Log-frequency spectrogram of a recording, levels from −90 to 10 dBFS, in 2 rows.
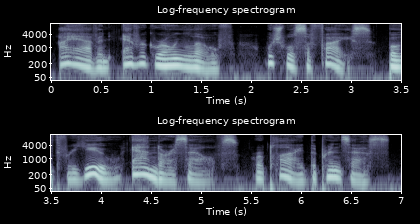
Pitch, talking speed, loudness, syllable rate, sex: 145 Hz, 145 wpm, -17 LUFS, 4.2 syllables/s, female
